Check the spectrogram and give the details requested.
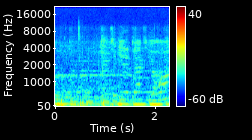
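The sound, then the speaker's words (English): Steady, soft patter of rain falling outside an open window, a diffuse hiss mixed with occasional sharp crackles from a fire next to the mic and a low, muffled musical hum from a Bose SoundLink Mini speaker. “It's raining outside. I have a window open.”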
